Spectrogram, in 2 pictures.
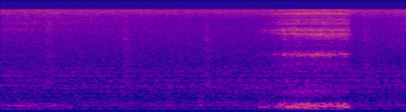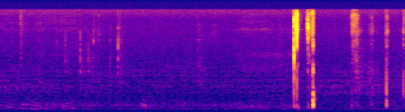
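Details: Mild snoring: a soft, low rumbling snore with one louder breath among quiet breathing, and a few sharp knocks near the end.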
